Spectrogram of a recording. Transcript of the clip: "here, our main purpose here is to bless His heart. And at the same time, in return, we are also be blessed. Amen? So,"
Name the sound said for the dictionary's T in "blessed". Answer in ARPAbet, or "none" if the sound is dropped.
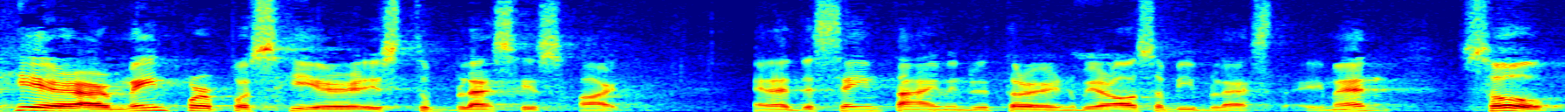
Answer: T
